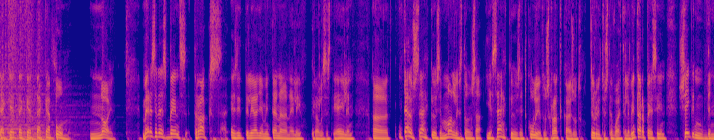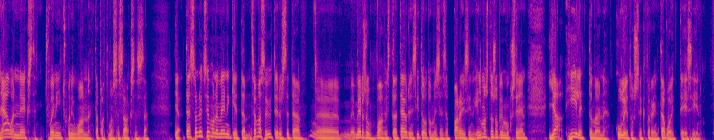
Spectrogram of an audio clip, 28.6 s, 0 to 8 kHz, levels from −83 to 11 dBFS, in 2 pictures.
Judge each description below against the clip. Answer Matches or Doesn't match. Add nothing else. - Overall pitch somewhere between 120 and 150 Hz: Matches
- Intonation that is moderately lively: Doesn't match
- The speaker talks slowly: Doesn't match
